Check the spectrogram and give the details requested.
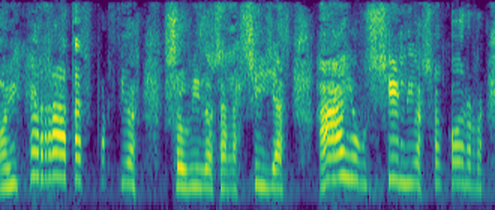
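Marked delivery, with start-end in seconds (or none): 0.0-1.2 high, hammed-up panic; mock shriek. Ladies screaming at imaginary rats, high mock shrieking. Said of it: "Y las señoras chillando". 2.6-4.0 high, theatrical cry for help; mock screaming. Women up on chairs yelling for help, high mock screams. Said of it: "pegando gritos las mujeres desmayadas".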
